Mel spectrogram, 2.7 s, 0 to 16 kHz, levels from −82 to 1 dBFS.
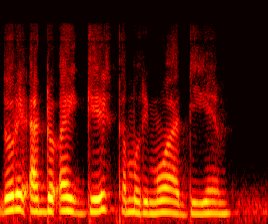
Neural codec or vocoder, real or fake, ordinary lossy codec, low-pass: codec, 16 kHz in and 24 kHz out, 0.8 kbps, FocalCodec, streaming, 65536 codes; fake; Opus, 24 kbps; 10.8 kHz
